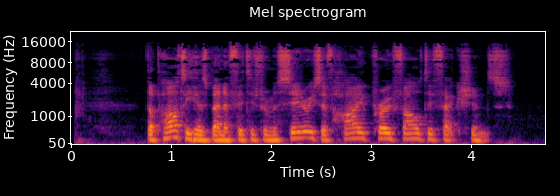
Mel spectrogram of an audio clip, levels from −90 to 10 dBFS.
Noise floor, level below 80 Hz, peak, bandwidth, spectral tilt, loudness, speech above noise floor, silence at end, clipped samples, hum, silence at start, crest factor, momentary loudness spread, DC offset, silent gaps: -52 dBFS; -54 dBFS; -4 dBFS; 15.5 kHz; -5.5 dB/octave; -22 LUFS; 31 dB; 0.35 s; under 0.1%; none; 0.05 s; 18 dB; 9 LU; under 0.1%; none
